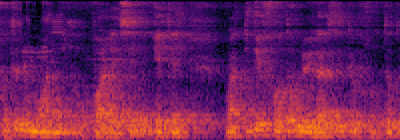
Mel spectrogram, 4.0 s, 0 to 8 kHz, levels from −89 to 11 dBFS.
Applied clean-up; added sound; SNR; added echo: neural separator model SepFormer DNS4.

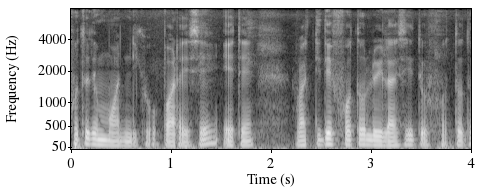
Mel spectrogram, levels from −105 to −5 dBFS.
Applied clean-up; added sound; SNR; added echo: none; none; none; none.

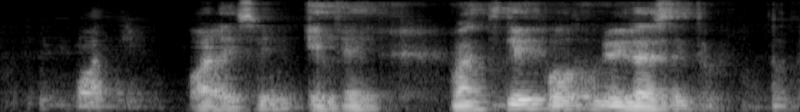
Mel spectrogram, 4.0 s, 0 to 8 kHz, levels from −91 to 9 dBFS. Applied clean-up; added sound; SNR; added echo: neural mask model DeepFilterNet 3.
